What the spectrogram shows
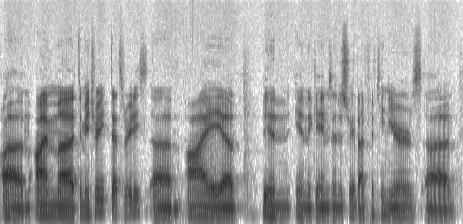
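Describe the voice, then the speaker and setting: A man speaking casually in front of an audience, introducing himself haltingly with many pauses. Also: low-pitched, a bit bright, clean tone. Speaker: games industry executive, panelist. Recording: live event with audience noise.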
